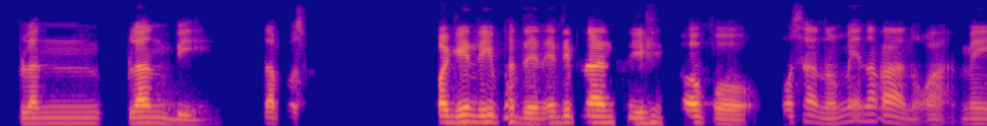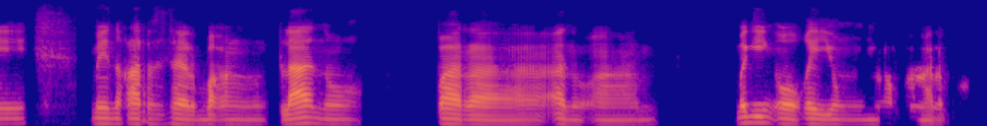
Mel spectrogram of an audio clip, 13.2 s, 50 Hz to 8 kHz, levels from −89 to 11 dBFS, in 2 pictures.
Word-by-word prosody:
plan 125 +1 -2 0.2
plan 135 -1 +7
B. 105 0 -5 0.3
Tapos - - -4 0.9
'Pag 150 -1 +9
hindi 155 -2 +4
pa 145 - -1
din 125 -1 +3
eh 140 - +1
'di 150 - +1
plan 145 0 +9
B. 130 +3 -3 0.2
Opo 115 -7 +3
kung 150 - -5
sa - - -1
ano, 115 0 -5
may - - -6
nakaano 165 -3 -1
ka. - - -5
May 120 0 -6 0.5
may 125 - -2
nakareserba 110 -2 -2
kang 105 -1 -9 0.2
plano 110 -2 +1 0.5
para 115 -3 +2 0.5
ano, 110 -3 -4
um, 100 0 -10 0.7
maging 140 0 -2
okey 115 -1 -2
yung 105 0 -14
mga 105 0 -14
pangarap - - -8
mo. - - -29
120 Hz, 150 wpm, -24 LUFS, 110-135 Hz, 0.9 s, Pag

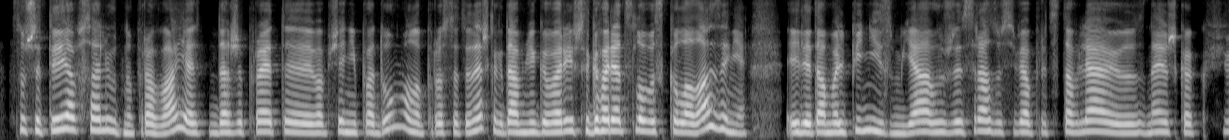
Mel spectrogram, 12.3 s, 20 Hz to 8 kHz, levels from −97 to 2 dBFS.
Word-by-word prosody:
Слушай, 240 -2 -1
ты 240 +5 +2
абсолютно 245 -7 +1
права. 190 +1 +1
Я 260 -5 +2
ведь 195 0 -7
даже 200 +1 -1
про 215 +2 0
это 205 -2 0
и - - +2
вообще 190 +3 -2
не 200 -1 0
подумала. 210 - -2
Просто 195 +2 -5
ты 195 - -4
знаешь, 255 +5 0
когда 205 -4 +2
мне, 200 +1 0
говоришь 205 +3 +2
говорят 230 -1 +5
слово 230 -2 +1
"скалолазание" 210 - 0 0.4
или, 195 0 +3
там, 200 0 +2
"альпинизм", 200 -2 -1
я 205 +4 +2
уже 205 +1 -2
сразу 225 0 -2
себя 200 +1 -3
представляю, 200 -1 -1
знаешь, 200 +1 -3
как 190 -1 -7
в - - -23
ф - - -8
205 Hz, 165 wpm, -21 LUFS, 195-225 Hz, 0.4 s, говорят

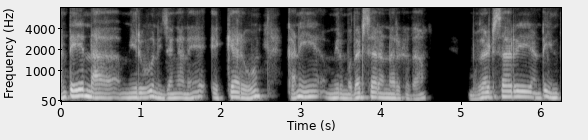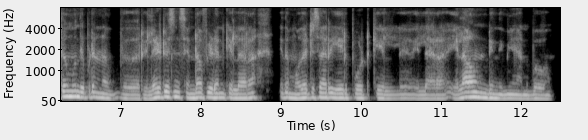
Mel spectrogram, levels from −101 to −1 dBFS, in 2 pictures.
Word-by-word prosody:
అంటే 165 +5 +5 0.2
నా 140 - +4 0.4
మీరు 145 0 +2 0.2
నిజంగానే 130 +1 0 0.3
ఎక్కారు. 140 +1 +1 0.5
కానీ, 165 +6 +2 0.4
మీరు 135 -1 0
మొదటిసారి 145 +4 +2
అన్నారు 130 -2 0
కదా! 105 -1 -7 0.7
మొదటిసారి 170 +7 +3 0.2
అంటే, 140 +6 -2
ఇంతకుముందు 175 +2 +3
ఎప్పుడైనా 150 -3 -2
ఆహ్, 120 -2 -7
రిలేటివ్స్‌ని 155 +7 +1
సెండాఫ్ 145 +2 0
ఇవ్వడానికి 140 -1 -1
ఎళ్లారా? 130 +3 0 0.3
లేదా 150 -1 -4
మొదటిసారి 145 +2 0
ఎయిర్‌పోర్ట్‌కి 130 -1 -4
ఎల్ 115 - -7 0.3
ఎళ్లారా? 115 0 -5 0.2
ఎలా 150 +4 +2
ఉండింది, 135 -5 0
మీ 120 - -1
అనుభవం? 110 0 -6
140 Hz, 135 wpm, -28 LUFS, 125-150 Hz, 0.7 s, అంటే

